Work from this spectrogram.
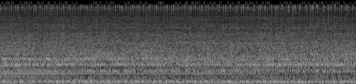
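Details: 1998 Jeep Wrangler TJ with swapped-in 5.3 LM7 V8 from a 2003 Tahoe, after a couple hours of on-off idling and fixes; steady, even V8 idle with a smooth low rumble, no knocks or misses. Normal idle.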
